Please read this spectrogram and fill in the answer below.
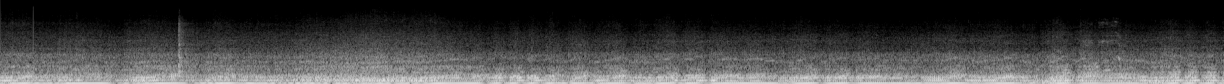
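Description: Kawasaki Ninja ZX-10R's inline-four running steadily and loudly through a freshly fitted SC Project S1 full-system exhaust, the engine still warming up.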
